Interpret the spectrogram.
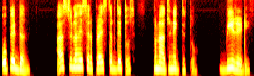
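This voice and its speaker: A woman's voice: fairly high pitch, dark tone, dry recording, studio quality, lightly acted. A woman voicing a caring young man who fires off worried questions and teases, in an audio story read by one narrator. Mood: cheerful. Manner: worried rapid questions, teasing. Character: caring young man, protective elder-brother type.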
